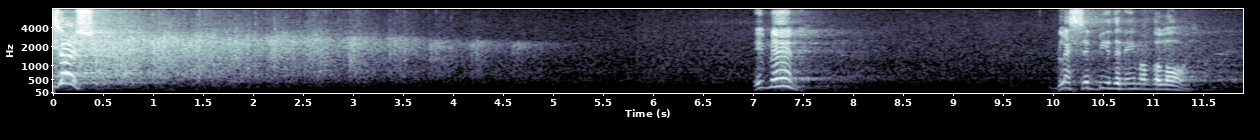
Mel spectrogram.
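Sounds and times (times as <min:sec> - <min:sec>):
audience clapping hands: 0:00.0 - 0:05.1
speech: 0:00.1 - 0:00.7, 0:07.0 - 0:07.6, 0:10.0 - 0:11.5.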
